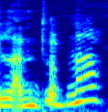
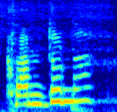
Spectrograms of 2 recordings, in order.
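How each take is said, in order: First: The name begins with a plain L sound. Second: The name begins with a harsher, k-like sound. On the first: The speaker calls it wrong. "I used to say Llandudno" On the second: The speaker calls it right. "double L is pronounced with a, a C"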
